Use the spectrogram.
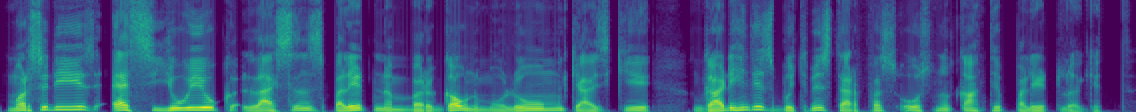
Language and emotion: Kashmiri, neutral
